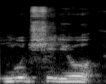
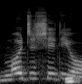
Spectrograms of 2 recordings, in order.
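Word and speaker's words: Maud Chirio: aqui presente e de Mud Xiriô. Pronuncii corretamente, Mariana, o nome é Mode. Mode Xiriô.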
